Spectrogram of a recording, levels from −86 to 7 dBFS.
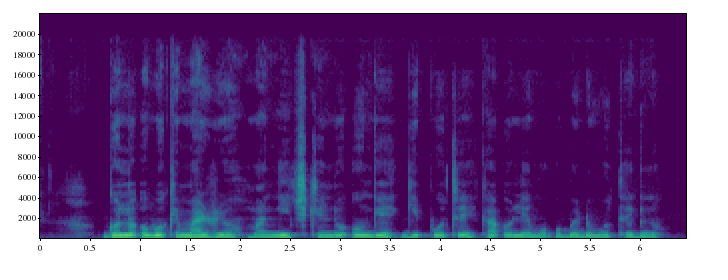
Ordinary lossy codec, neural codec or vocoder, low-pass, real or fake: none; none; 19.8 kHz; real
